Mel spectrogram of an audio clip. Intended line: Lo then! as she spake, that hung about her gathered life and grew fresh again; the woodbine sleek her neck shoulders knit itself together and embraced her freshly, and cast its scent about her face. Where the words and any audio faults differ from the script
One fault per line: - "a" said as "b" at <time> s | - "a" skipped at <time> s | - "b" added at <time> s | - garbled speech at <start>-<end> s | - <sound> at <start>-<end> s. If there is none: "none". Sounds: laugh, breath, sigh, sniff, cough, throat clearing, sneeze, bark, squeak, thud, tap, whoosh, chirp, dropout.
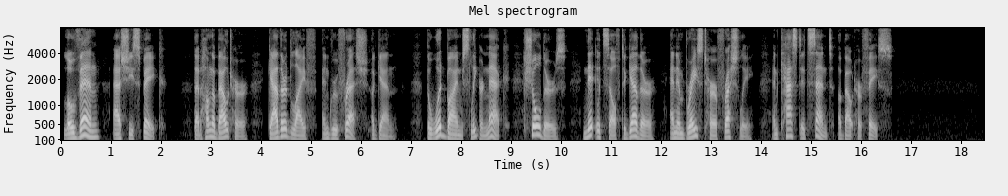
none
